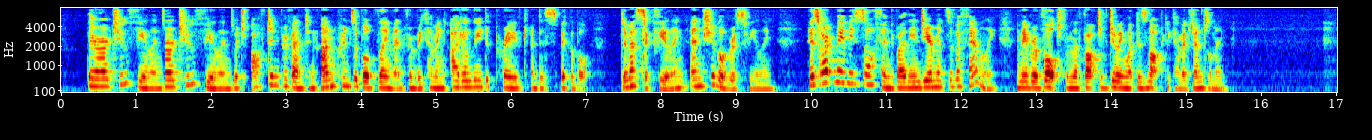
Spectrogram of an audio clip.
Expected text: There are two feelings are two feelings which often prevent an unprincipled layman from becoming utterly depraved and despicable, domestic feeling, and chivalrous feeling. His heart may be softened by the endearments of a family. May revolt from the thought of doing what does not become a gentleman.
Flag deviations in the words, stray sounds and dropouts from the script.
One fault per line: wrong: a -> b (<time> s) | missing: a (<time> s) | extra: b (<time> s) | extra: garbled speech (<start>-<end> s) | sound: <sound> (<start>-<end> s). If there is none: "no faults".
no faults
